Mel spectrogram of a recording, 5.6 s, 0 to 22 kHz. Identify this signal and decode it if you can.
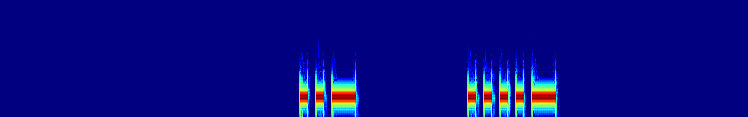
Morse code, heard as a keyed tone, about 20 wpm, spaced as for 8 wpm, 700 Hz. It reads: U4
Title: 126 Lesson 21d - Number 6 - Two Characters 20wpm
